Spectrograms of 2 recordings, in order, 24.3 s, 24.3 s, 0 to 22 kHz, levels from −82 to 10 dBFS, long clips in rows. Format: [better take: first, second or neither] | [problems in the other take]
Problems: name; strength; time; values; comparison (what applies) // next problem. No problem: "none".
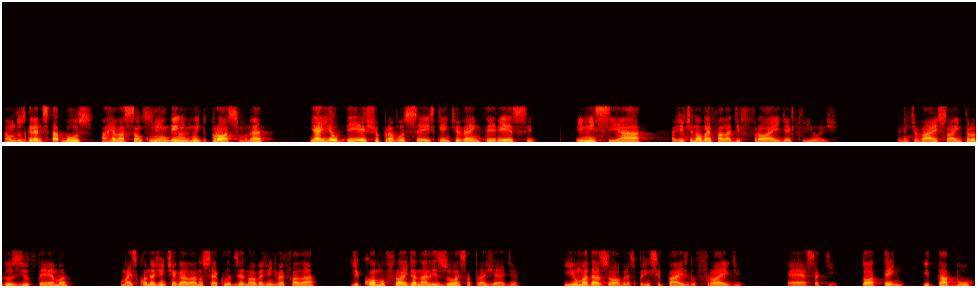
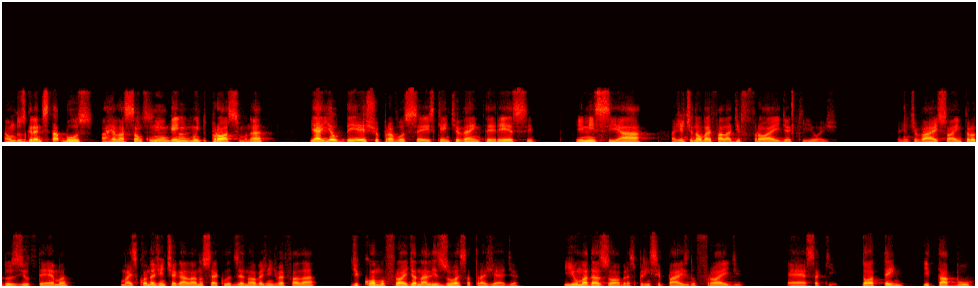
second | garbled, watery; badly; nothing above 5.5 kHz; slightly in the second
